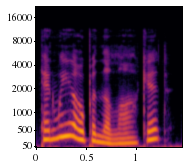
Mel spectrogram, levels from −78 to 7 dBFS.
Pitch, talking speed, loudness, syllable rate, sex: 220 Hz, 205 wpm, -16 LUFS, 5.1 syllables/s, female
